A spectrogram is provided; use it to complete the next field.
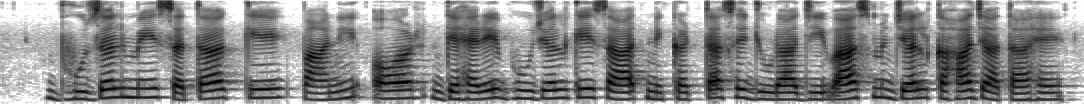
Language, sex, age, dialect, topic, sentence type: Hindi, female, 25-30, Garhwali, agriculture, statement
